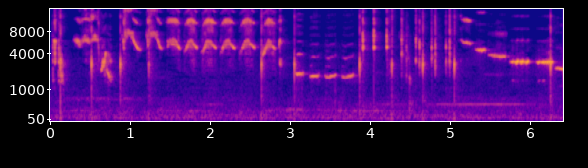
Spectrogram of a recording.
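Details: Mangrove blue flycatcher singing in the wild, delivering clear high whistled notes repeated in quick even series, some phrases dropping lower, others sliding down step by step at the end.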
